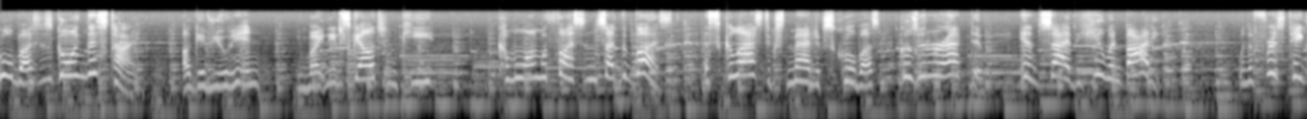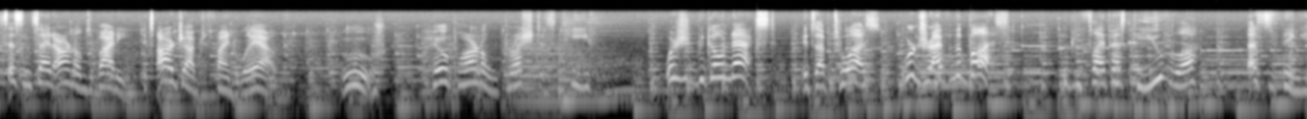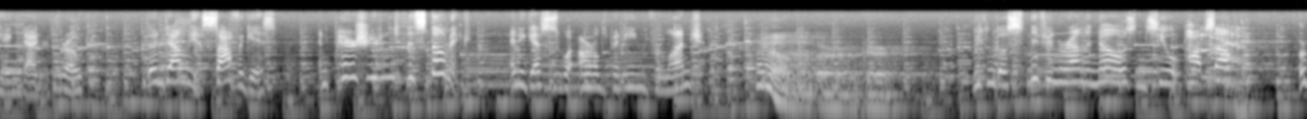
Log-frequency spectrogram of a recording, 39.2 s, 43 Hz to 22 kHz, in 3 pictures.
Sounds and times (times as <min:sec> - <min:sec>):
Speech: 0:00.0 - 0:04.3, 0:05.0 - 0:11.6, 0:12.4 - 0:15.8, 0:16.5 - 0:19.0, 0:19.8 - 0:25.0, 0:25.6 - 0:27.0, 0:27.6 - 0:35.0, 0:35.9 - 0:38.6
Music: 0:00.0 - 0:39.2.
